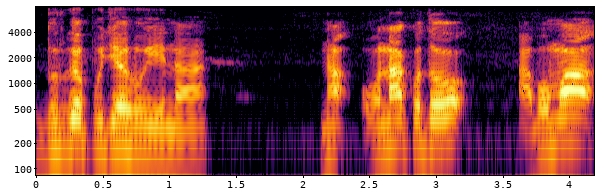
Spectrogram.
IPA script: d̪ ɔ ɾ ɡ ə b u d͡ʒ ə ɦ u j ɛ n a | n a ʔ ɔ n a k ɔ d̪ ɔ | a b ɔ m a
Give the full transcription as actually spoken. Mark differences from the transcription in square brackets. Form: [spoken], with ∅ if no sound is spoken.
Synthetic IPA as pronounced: d̪ [u] ɾ ɡ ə [p] u d͡ʒ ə ɦ u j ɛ n a | n a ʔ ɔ n a k ɔ d̪ ɔ | a b ɔ m a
